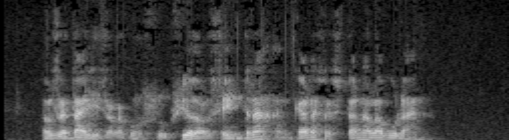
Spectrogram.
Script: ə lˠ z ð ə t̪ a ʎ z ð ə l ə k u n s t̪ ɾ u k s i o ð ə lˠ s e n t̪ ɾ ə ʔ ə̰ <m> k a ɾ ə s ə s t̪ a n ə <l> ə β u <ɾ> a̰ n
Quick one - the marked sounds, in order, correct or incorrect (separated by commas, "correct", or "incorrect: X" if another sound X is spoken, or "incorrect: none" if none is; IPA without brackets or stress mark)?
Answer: incorrect: ŋ, correct, correct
